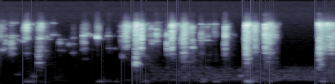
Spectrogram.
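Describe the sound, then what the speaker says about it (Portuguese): Computer keyboard typing picked up during a live online SEO talk: irregular bursts of quick, crisp key clicks with short pauses between runs, fairly close and moderately loud, with no talking over them. "Eu estou ouvindo um teclado agora, não sei de onde está vindo"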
